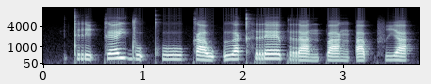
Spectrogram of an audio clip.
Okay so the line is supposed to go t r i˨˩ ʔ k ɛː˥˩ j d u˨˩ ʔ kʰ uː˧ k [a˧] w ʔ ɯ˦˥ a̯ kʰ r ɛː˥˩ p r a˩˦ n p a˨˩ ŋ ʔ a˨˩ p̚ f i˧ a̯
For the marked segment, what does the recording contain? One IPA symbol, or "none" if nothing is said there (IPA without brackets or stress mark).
a˨˩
